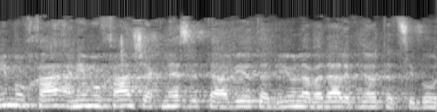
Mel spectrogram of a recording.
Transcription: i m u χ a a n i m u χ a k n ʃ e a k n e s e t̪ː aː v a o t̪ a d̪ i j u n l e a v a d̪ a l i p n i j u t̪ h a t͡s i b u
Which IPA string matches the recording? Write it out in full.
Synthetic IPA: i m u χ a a n i m u χ a n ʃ e a k n e s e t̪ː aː v i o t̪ a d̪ i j u n l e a v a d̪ a l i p n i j o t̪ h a t͡s i b u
